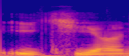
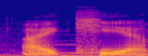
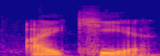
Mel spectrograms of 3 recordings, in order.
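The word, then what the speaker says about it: IKEA: اما تلفظ این در زبان انگلیسی ایکیا نیست احتمالا من شنیدم در ایران هم میگفتن ایکیا ولی این در زبان انگلیسی ایکیا میگن بر وزن ایدیا ایکیا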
